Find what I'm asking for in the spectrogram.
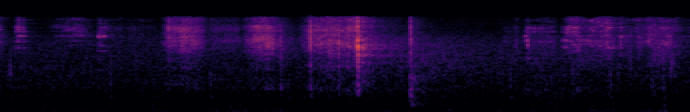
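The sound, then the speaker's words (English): Faint scraping strokes of a sharp knife cutting a honeydew melon, quartering the fruit and cutting out its seeds. A few quiet, brief rasping cuts with no talk. “And you just want to quarter the honeydew and cut the seeds up.”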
